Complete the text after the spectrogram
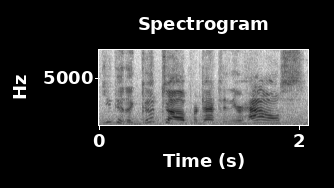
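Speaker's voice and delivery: re-enacting high-pitched pet praise; super-happy dog talk. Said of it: "super happy to 'em".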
